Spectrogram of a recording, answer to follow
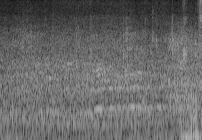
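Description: Ice hockey arena ambience on a game broadcast: a steady wash of crowd and on-ice game noise. The play-by-play commentator's voice comes in right at the end.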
